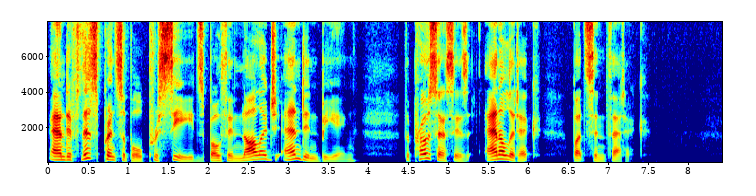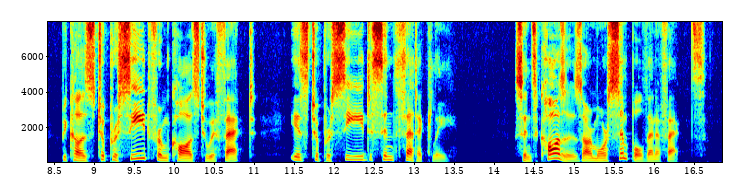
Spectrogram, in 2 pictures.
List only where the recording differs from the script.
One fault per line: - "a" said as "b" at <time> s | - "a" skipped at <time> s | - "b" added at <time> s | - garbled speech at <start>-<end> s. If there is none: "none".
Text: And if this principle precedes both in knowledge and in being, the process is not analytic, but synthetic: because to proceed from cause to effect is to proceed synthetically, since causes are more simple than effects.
- "not" skipped at 5.3 s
